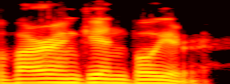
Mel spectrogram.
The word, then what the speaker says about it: Varangian Bowyer: maybe even less and how do you pronounce the name of your your bow making brand uh Varangian boyer Barangian and you know the Bangians were like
